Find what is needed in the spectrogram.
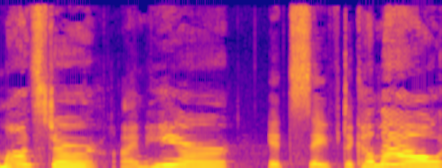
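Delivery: loud, very high-pitched brave call. Narrator calls out to a monster in the room: said really loud. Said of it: "said really loud".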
